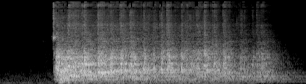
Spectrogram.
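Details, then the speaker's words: 1946 Ford 2N tractor with new rings, distributor, cap and rotor, strong spark and more compression: about two seconds of chugging cranking that never catches; no-start, fuel supply suspected. "I know I have spark. I know I have more compression than I did before, but it just won't fire."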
